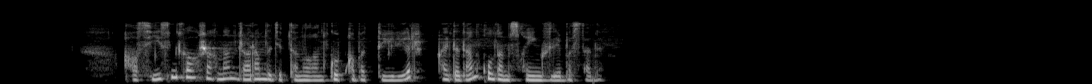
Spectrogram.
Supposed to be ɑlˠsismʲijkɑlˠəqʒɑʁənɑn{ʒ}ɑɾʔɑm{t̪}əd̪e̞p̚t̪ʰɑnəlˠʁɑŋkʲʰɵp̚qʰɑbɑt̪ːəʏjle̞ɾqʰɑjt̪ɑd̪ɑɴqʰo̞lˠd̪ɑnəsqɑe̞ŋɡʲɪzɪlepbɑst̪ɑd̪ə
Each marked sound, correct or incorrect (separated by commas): correct, incorrect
